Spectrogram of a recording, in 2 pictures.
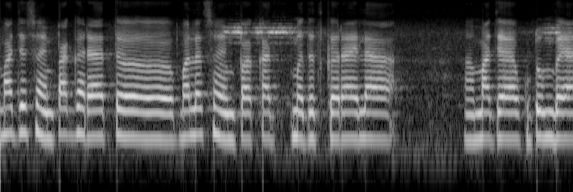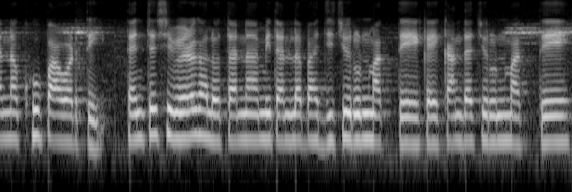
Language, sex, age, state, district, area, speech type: Marathi, female, 45-60, Maharashtra, Buldhana, rural, spontaneous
